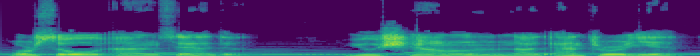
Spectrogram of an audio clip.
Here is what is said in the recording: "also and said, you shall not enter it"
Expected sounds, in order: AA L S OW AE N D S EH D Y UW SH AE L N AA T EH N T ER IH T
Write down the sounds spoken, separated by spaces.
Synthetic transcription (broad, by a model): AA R S OW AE N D S EH D Y UW SH AE L N AA T EH N T ER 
